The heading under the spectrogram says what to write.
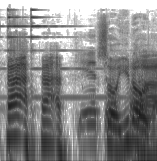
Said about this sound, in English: Get the bell.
